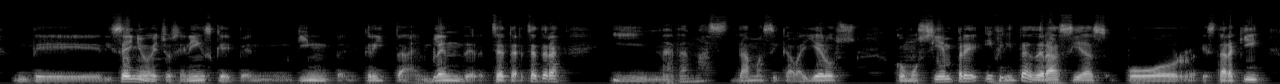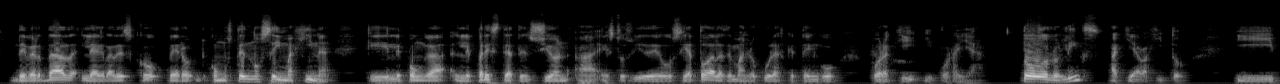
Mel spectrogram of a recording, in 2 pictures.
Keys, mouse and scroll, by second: 0.0 h, 1.0-2.8 middle drag, 2.8 click, 4.2 click, 5.5 shift+middle click, 6.5 shift+middle click, 7.1 shift+middle click, 8.0-8.4 scroll up 2, 8.6-9.9 shift+middle drag, 10.0-10.7 scroll down 2, 10.7-12.3 shift+middle drag, 12.9 alt+h, 14.4-15.5 drag, 17.3-18.7 shift+middle drag, 19.3-20.6 shift+middle drag, 21.4-22.9 middle drag, 21.7 scroll down 1, 21.8-22.6 scroll up 1, 23.3 middle click, 24.2 shift+middle click, 24.8 middle click.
